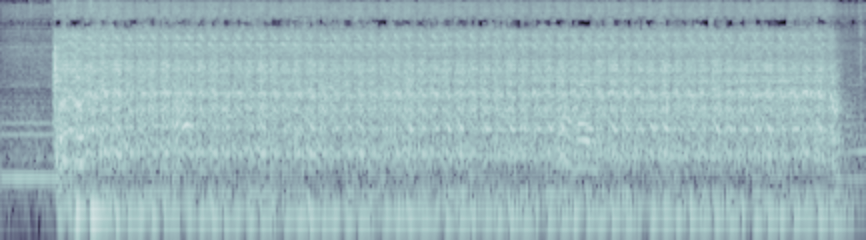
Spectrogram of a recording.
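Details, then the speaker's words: Chevrolet Blazer with Texas Speed supercharged engine on methanol, first start attempt: fast even cranking around four beats a second under loud blower whir, never catching; ECU shows no RPM signal, crank trigger not syncing, so no ignition. "It's syncing and stalling. Oh, it is. No RPM."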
